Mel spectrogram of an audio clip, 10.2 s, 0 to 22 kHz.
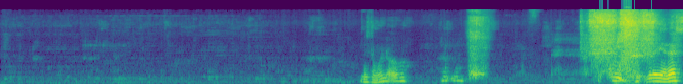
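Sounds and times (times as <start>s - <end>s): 
speech: 5.4s - 7.3s, 9.2s - 10.2s
loud sneeze: 7.0s - 7.4s, 8.7s - 9.8s.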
